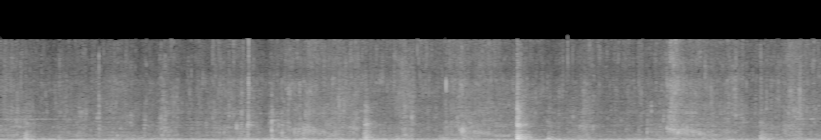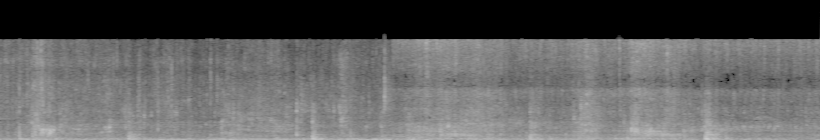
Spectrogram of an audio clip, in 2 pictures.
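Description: Wooden spatula scraping and knocking against a kadai as marinated chicken is stirred through masala paste, with a light sizzle of frying in oil. A steady low hum runs under it and stops about twelve seconds in.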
